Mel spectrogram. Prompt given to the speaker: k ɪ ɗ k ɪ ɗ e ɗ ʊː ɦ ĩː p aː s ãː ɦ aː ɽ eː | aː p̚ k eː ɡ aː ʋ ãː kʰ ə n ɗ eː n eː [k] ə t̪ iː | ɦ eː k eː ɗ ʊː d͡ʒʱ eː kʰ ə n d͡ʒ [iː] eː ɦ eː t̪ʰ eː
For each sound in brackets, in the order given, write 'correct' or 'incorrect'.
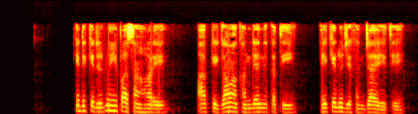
correct, incorrect: aː

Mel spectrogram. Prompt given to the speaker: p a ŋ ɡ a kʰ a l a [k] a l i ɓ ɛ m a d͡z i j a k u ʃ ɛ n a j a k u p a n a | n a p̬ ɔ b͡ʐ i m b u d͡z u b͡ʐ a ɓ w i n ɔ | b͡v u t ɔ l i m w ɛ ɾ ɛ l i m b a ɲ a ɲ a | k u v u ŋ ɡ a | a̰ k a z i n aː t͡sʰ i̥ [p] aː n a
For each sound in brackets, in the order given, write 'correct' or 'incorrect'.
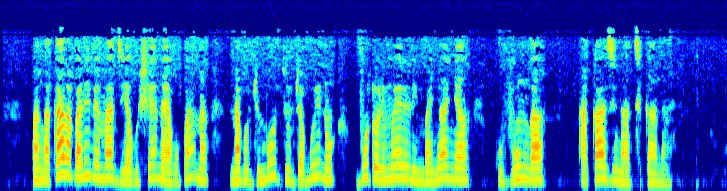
incorrect: p, incorrect: k

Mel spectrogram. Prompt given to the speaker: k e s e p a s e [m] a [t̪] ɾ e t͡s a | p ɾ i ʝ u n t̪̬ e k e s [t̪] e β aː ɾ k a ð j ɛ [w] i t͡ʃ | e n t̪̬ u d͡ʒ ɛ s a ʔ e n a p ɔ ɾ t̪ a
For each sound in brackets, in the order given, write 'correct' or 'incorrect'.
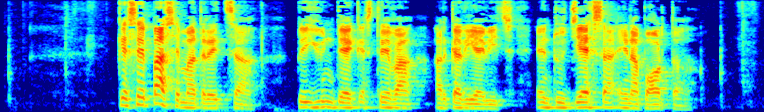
correct, correct, correct, incorrect: β

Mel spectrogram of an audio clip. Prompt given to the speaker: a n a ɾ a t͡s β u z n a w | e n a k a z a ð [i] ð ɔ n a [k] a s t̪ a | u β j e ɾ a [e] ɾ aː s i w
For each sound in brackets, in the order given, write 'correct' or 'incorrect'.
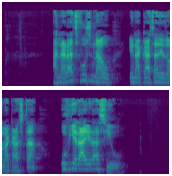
incorrect: e, correct, correct

